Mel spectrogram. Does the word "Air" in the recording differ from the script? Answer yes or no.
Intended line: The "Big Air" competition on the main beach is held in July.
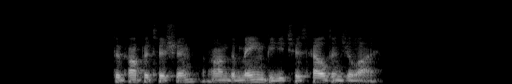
yes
